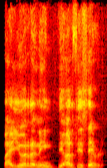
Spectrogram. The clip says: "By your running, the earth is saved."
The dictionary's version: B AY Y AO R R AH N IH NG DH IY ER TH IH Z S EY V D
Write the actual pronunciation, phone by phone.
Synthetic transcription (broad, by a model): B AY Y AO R R AH N IH NG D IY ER T IH Z S EY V D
